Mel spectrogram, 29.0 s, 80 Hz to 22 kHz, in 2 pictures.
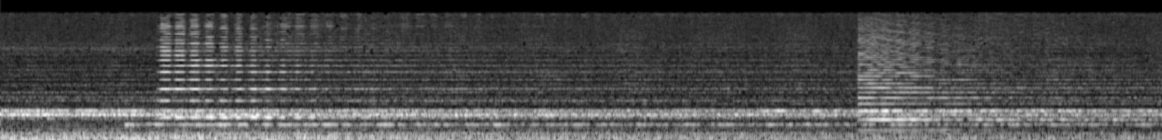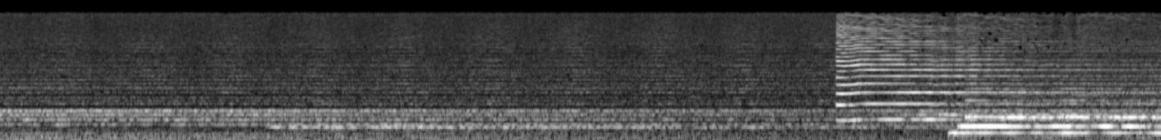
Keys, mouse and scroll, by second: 1.4 shift+middle click, 2.1 click, 3.2 click, 3.7 click, 4.0 click, 4.3 click, 4.6 click, 4.8 scroll down 8, 5.1 shift+middle click, 6.8 Tab, 7.6 Tab, 7.6 click, 7.9 Tab, 8.8 a, 9.1 a, 13.1 click, 13.8 scroll up 3, 14.1 scroll down 4, 14.4 scroll up 7, 14.7 shift+middle click, 16.8 click, 17.2 click, 20.5 click, 21.9 click, 23.6 click, 24.2 shift+d, 25.7 click, 26.2 click, 27.3 shift+d.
